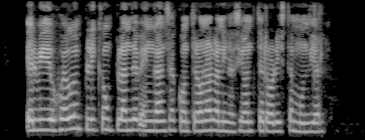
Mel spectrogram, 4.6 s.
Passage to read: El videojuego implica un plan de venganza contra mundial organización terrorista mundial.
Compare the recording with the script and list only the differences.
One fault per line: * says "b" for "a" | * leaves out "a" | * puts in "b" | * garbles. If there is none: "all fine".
* says "una" for "mundial"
